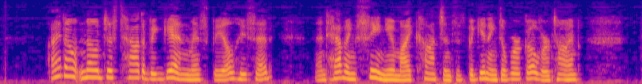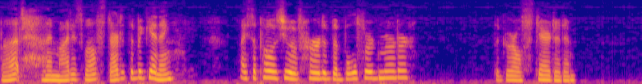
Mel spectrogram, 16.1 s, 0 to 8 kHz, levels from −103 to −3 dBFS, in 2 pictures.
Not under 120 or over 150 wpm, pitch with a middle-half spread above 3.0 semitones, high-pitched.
No: average, 170 wpm; average, 5.0 semitones; high, 195 Hz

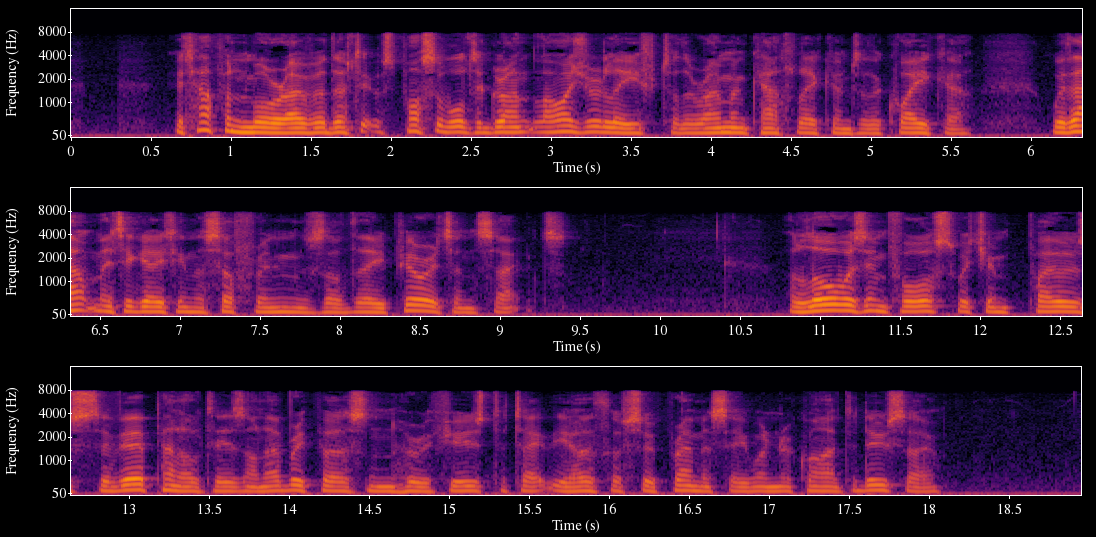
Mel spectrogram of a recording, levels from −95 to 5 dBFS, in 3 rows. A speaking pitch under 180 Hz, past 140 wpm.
Yes: low, 135 Hz; average, 165 wpm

